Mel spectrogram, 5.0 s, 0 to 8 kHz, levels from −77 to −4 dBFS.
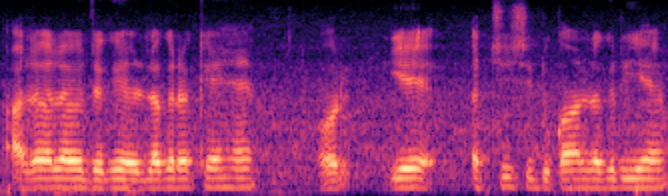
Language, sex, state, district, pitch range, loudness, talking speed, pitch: Hindi, male, Rajasthan, Bikaner, 135-140 Hz, -15 LUFS, 165 wpm, 140 Hz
